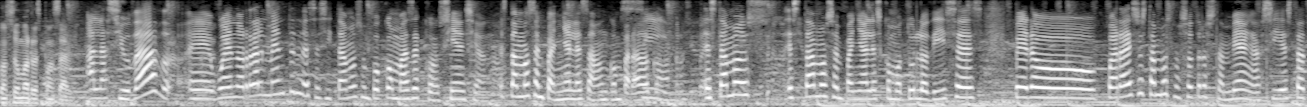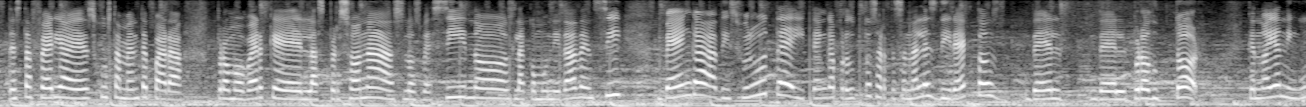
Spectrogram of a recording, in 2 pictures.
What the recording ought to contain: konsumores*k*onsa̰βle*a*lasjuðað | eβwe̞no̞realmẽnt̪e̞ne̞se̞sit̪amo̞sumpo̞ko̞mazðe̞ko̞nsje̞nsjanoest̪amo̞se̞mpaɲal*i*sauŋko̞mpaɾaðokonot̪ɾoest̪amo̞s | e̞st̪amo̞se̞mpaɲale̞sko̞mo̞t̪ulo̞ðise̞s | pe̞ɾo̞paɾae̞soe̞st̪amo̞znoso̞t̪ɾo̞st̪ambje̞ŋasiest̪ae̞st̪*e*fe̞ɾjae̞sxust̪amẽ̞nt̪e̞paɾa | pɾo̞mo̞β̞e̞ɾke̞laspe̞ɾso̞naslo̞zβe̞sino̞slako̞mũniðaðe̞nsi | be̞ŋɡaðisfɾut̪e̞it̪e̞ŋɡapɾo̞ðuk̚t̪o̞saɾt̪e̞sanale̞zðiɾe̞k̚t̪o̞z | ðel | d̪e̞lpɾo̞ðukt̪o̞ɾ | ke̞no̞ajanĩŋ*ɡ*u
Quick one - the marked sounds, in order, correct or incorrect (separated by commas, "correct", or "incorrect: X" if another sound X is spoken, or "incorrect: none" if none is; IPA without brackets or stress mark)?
incorrect: p, correct, incorrect: e, incorrect: a, correct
